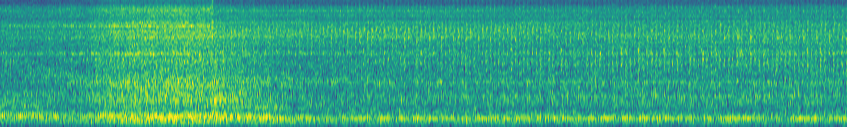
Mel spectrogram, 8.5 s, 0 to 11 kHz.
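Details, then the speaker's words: 2016 Suzuki Alto 800, five years old, stock exhaust, warmed about 11 minutes: steady even idle with light regular tick and brief louder swell; aircon is the noisy part, engine quiet; normal idle. "Pero pag nag-off yung aircon, ayan, tahimik na. Guys, wala na po tayong bomba-bomba rito sa makina kasi wala naman tayong siyang maingay ito eh."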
